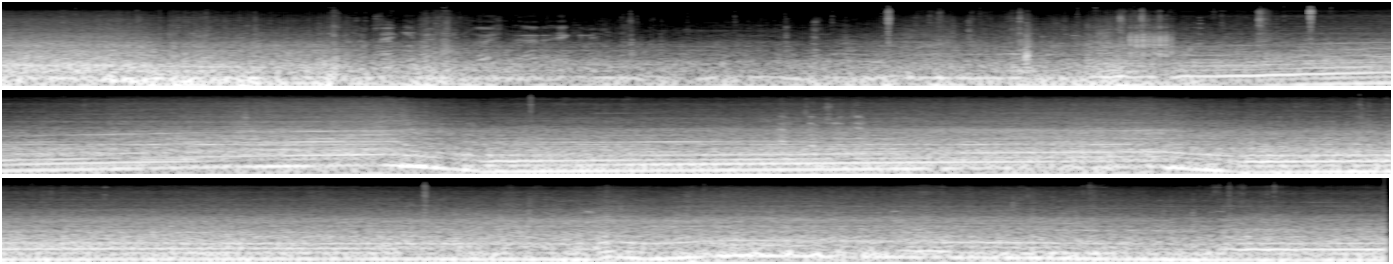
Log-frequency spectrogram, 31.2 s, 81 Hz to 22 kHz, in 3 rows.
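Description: Opel 1204 (Kadett C) four-cylinder engine heard from inside the cabin. After a quieter spell of easing off in the first seconds, it accelerates hard, rising in pitch through the gears with upshifts about 14 and 20 seconds in, then runs on at speed.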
